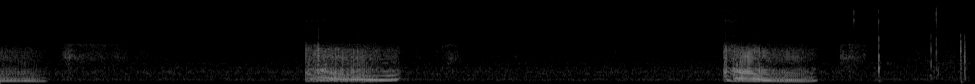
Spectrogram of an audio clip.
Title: Baby girl snoring AGAIN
